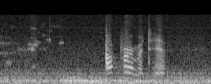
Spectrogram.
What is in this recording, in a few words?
computer affirmative; Star Trek TNG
